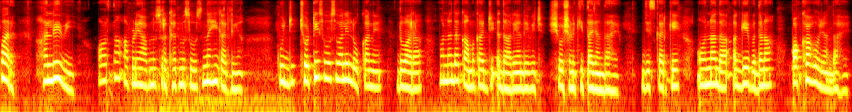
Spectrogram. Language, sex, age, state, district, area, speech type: Punjabi, female, 30-45, Punjab, Tarn Taran, urban, spontaneous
